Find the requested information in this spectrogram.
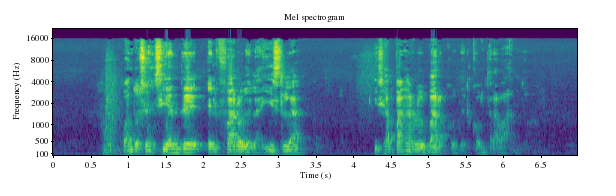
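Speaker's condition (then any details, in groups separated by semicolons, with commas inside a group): No condition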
